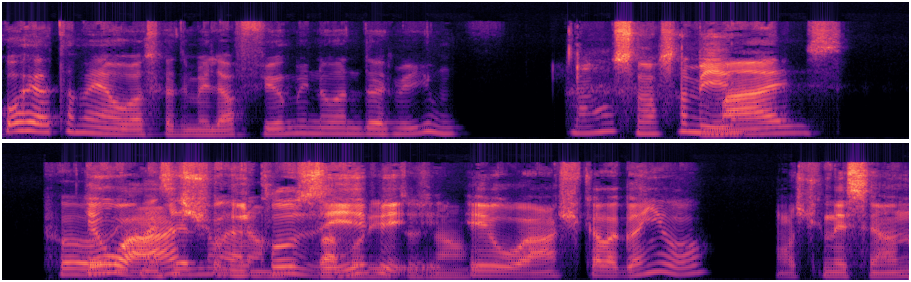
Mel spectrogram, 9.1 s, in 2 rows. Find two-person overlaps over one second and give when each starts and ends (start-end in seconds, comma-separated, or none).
4.9-7.0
